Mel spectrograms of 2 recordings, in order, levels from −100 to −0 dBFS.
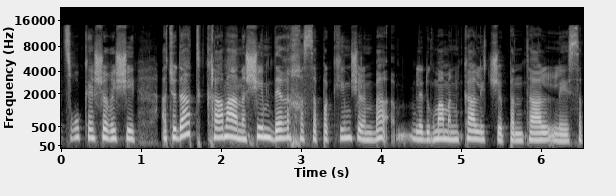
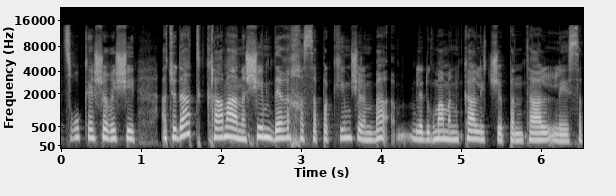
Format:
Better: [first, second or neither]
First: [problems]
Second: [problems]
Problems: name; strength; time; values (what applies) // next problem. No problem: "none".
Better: neither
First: none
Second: none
